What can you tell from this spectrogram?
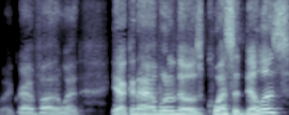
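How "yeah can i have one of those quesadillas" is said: put-on Southern twang, said loudly. Retelling his grandfather ordering at a Mexican drive-through, imitating a Southern twang. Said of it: "he had that Southern twang".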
